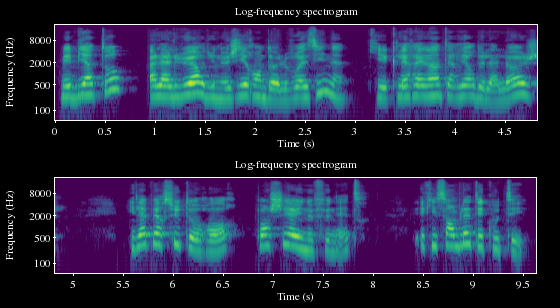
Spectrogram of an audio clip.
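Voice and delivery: usual speaking voice

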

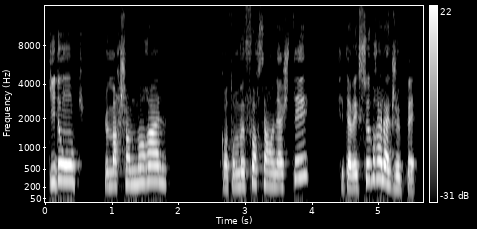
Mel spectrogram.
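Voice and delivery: loud, threatening bully; menacing shout. A narrator's reading. Jacques threatening his crippled brother, loud menacing shout. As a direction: fists clenched, bark the threat. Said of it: "en criant".

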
